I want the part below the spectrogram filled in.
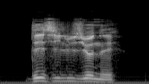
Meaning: to disillusion, disenchant, to burst someone's bubble
- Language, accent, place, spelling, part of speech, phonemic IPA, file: French, France, Lyon, désillusionner, verb, /de.zi.ly.zjɔ.ne/, LL-Q150 (fra)-désillusionner.wav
